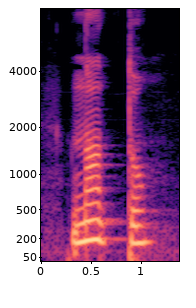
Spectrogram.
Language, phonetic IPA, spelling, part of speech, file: Ukrainian, [ˈnadtɔ], надто, adverb, Uk-надто.ogg
- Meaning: too (excessively)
